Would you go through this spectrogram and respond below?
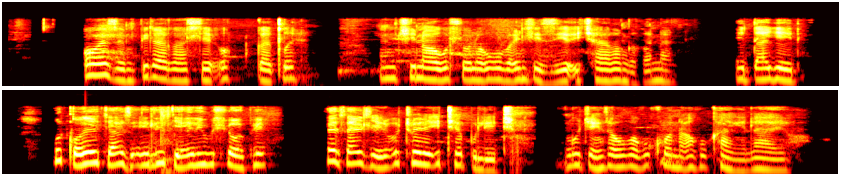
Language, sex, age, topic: North Ndebele, male, 36-49, health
